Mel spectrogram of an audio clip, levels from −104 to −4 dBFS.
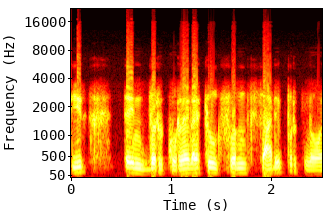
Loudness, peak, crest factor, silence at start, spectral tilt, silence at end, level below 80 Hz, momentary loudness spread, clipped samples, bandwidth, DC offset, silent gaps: -10 LUFS; 0 dBFS; 10 dB; 0 s; -6 dB/octave; 0 s; -50 dBFS; 7 LU; 1%; 12 kHz; under 0.1%; none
